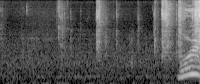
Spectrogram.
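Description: A few faint light clicks, then a woman's voice starts near the end with a short sound that rises and falls in pitch.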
